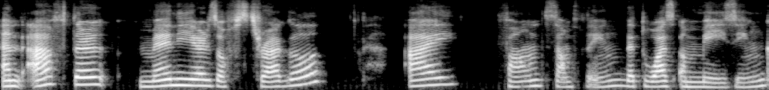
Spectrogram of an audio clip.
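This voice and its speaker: A woman with a Romanian accent speaks at a very slow pace, medium in pitch with ordinary pitch variation. The recording is very clean, with a silent background. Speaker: author. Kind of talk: interview.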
